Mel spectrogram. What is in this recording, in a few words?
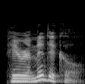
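"pyramidical", British English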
